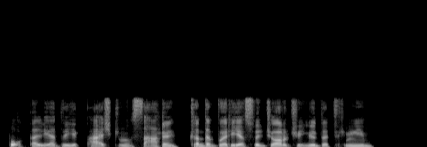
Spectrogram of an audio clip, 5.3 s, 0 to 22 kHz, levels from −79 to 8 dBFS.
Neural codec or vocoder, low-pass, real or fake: codec, 16 kHz, 1 kbps, FunCodec, trained on Chinese and English, 50 frames a second; 7.2 kHz; fake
